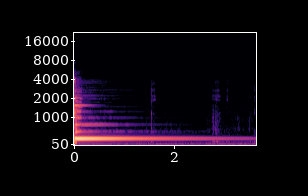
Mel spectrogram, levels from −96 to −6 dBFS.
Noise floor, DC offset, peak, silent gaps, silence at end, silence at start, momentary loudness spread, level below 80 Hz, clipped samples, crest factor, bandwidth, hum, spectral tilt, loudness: -55 dBFS; under 0.1%; -6 dBFS; none; 1.2 s; 0 s; 26 LU; -60 dBFS; under 0.1%; 20 dB; 2.9 kHz; none; -10.5 dB/octave; -25 LUFS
